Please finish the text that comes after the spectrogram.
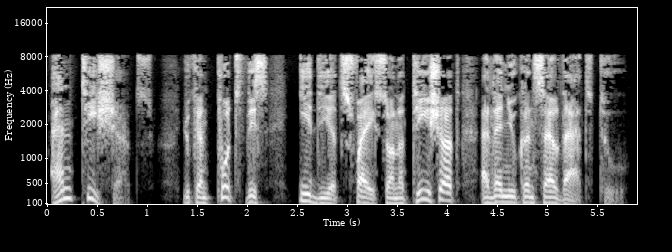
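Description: Man voicing a bossy, shrewd wife, lively delivery. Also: fairly low pitch, a little slow, no room sound, voice pushed up. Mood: chiding. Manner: chiding, matter-of-fact, decisive. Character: shrewd, bossy Italian wife, practical and brisk.

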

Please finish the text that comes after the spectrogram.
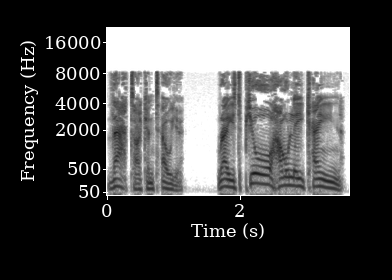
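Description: A man voicing a big, brash Marine sergeant who talks in a loud, boastful, rough working-class way. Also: mid-range voice, unhurried, dry recording, pitched above the performer's own voice, close to an everyday voice. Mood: gloating.

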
